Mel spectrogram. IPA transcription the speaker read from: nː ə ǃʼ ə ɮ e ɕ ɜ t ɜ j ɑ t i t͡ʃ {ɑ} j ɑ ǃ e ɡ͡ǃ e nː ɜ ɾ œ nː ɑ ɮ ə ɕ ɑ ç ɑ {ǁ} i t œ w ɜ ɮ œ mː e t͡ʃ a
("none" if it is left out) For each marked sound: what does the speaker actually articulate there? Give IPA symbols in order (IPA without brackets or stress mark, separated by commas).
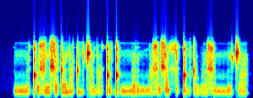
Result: ɑ, ǃ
